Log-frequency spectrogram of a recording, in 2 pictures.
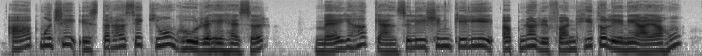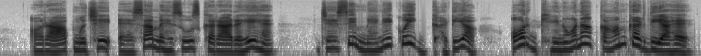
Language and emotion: Hindi, disgusted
